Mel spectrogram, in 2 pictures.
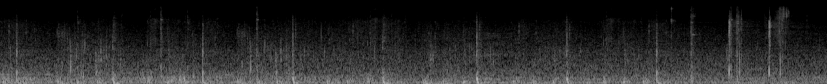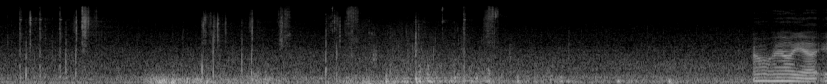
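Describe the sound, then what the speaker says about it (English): Steady rain pours down in the dark with rumbles of thunder, mixed with footsteps moving through it. "Oh my god, it's raining."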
